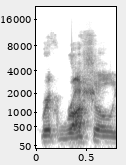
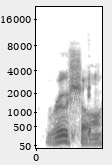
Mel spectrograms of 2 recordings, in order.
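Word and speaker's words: Reuschel: Rick Russell, you should know. Ruschel, he pronounced.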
